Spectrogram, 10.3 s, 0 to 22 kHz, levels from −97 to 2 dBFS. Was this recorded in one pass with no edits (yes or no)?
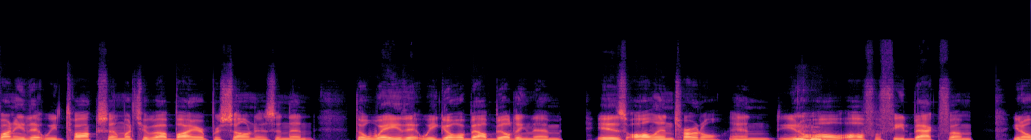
yes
